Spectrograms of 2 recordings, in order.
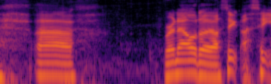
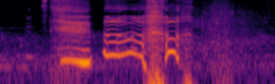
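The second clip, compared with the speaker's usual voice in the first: high giggle breaking out of a fake cry; laughing. Real, not acted. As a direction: let the fake sob collapse into laughter. Laughs after fake crying.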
